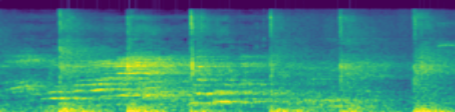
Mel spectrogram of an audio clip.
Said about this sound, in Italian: C'è gente che sbraita in sottofondo.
